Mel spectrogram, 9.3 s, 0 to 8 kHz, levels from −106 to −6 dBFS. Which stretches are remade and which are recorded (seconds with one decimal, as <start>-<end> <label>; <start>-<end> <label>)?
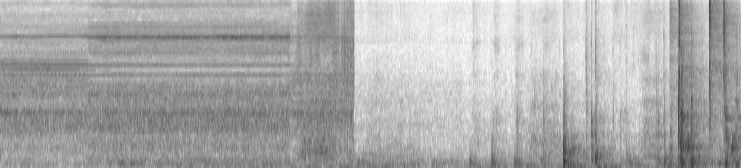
0.0-0.6 remade; 0.6-1.3 recorded; 1.3-4.9 remade; 4.9-5.5 recorded; 5.5-6.1 remade; 6.1-9.3 recorded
